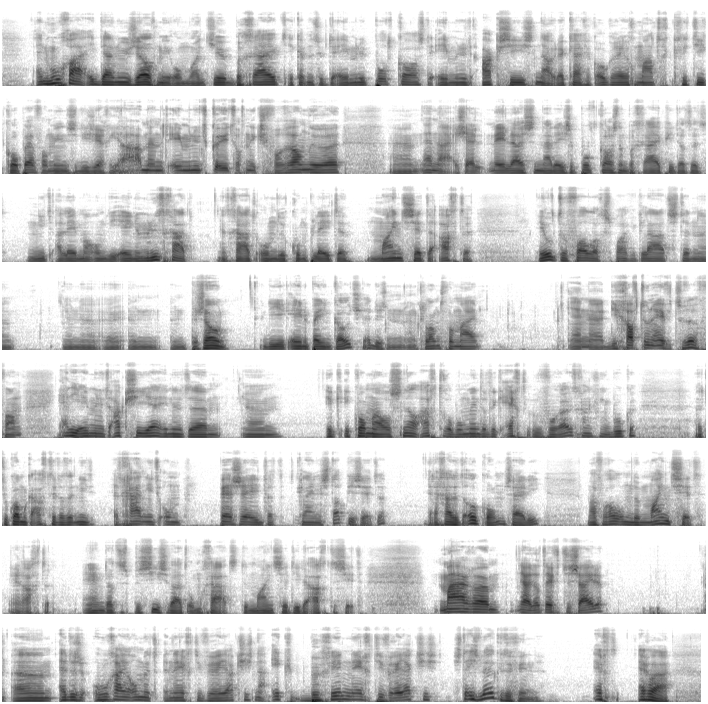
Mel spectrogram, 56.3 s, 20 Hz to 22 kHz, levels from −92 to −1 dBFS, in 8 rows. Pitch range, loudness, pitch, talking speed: 90-115 Hz, -25 LUFS, 100 Hz, 215 wpm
